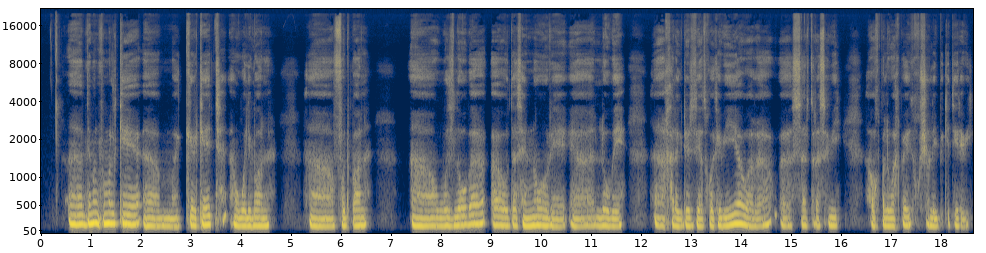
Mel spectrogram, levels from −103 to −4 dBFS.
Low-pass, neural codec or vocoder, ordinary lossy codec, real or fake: none; vocoder, 44.1 kHz, 128 mel bands every 512 samples, BigVGAN v2; none; fake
